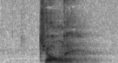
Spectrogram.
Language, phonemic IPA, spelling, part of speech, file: Dutch, /ˈtjɔŋə/, tjonge, interjection, Nl-tjonge.ogg
- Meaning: An exclamation of (mild) surprise, wonder or amazement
